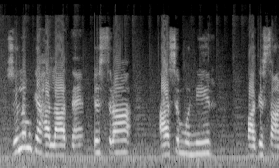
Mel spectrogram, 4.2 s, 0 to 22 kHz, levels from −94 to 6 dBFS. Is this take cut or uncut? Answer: cut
